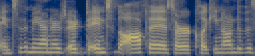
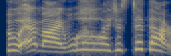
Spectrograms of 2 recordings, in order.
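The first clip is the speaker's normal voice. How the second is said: excited; 8 semitones higher, 4 dB louder than usual. Pretend. Amazed at own courage.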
